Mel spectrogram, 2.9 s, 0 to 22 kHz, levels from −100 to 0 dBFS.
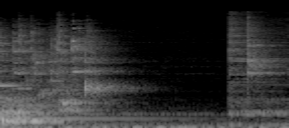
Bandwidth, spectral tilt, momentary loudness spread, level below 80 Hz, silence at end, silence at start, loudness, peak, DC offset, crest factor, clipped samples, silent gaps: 16 kHz; -4 dB/octave; 19 LU; -64 dBFS; 0 s; 0 s; -43 LUFS; -24 dBFS; under 0.1%; 20 dB; under 0.1%; none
